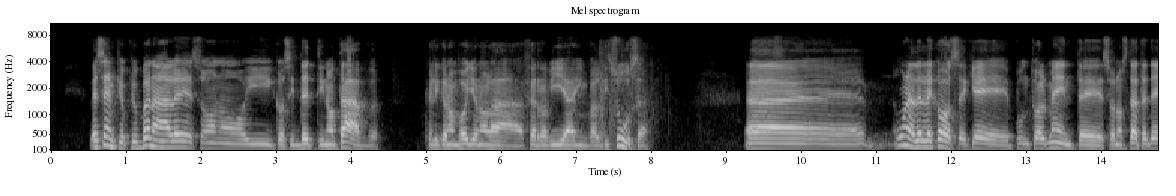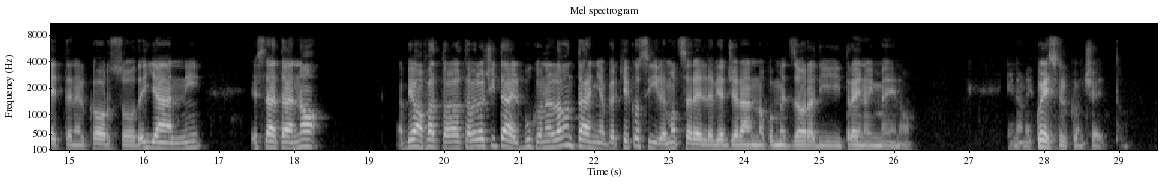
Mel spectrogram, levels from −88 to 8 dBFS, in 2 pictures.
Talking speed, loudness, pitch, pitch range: 120 wpm, -22 LUFS, 130 Hz, 115-160 Hz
